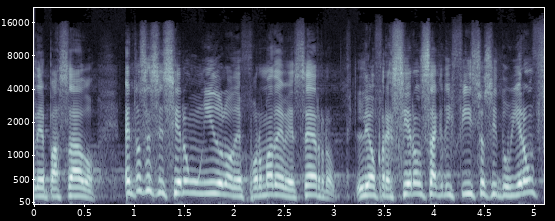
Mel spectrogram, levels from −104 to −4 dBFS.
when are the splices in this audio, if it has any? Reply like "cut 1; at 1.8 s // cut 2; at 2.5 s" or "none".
cut 1; at 3.1 s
